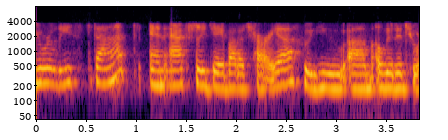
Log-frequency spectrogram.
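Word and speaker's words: Bhattacharya: NIH his initial how do you pronounce that name again Dr. Norton, if I'm pronouncing is it Bacharia? That he's the director of NIH. Got it. That's Yeah, that's correct.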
